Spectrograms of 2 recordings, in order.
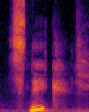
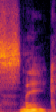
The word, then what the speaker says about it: Sneek: Sneek. It is sneak. And I think that's how you say it. It's a S N E E K.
